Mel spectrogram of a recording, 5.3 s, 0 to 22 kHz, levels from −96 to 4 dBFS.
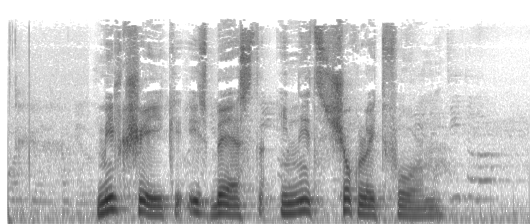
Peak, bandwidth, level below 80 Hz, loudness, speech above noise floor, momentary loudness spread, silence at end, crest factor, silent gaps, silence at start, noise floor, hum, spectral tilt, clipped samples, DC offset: -8 dBFS; 16 kHz; -56 dBFS; -24 LUFS; 28 dB; 10 LU; 0.45 s; 18 dB; none; 0.1 s; -51 dBFS; none; -4.5 dB/octave; under 0.1%; under 0.1%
